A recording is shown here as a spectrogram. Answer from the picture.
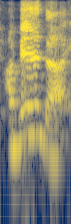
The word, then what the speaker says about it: Amanda: Amanda, A-M-A-N-D-A, and then my last name is Colucci, C-O-L-L-U-C-C-I.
